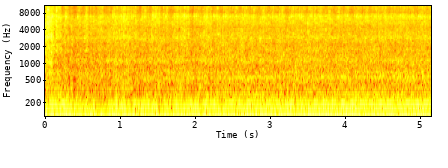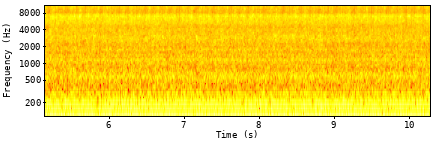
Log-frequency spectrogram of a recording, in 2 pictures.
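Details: Budget-built Dodge 318 V8 after cam and lifter inspection, warm at 175–180°F with 60 psi oil pressure: deep steady burble with even firing beat, no knocks or ticks; healthy smooth idle.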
